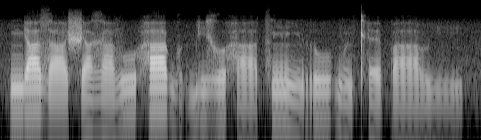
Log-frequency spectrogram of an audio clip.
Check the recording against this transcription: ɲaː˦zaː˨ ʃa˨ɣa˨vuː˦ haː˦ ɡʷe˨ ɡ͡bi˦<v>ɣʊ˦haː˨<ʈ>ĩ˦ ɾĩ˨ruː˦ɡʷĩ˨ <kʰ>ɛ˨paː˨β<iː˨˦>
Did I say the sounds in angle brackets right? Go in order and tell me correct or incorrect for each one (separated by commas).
incorrect, incorrect, correct, incorrect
